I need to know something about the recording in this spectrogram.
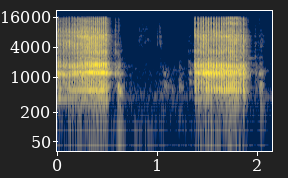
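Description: Vintage rotating cake stand turned by hand: two rough grinding scrapes from its turntable base, each about half a second long, a second apart.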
